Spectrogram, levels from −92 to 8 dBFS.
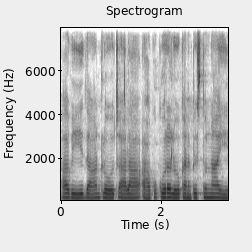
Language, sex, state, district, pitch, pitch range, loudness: Telugu, female, Andhra Pradesh, Chittoor, 185 Hz, 180-190 Hz, -15 LUFS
